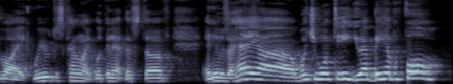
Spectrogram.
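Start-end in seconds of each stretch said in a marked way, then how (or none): 2.4-4.5 higher, louder mock owner greeting; imitating the owner. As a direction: play the pushy restaurant owner, pitched up. Restaurant owner greeting them.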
